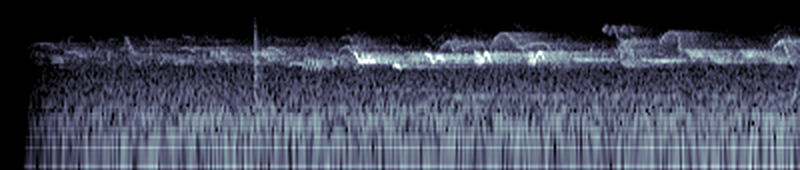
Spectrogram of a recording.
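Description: Songbirds chirping and singing, several calls overlapping, fading in from silence over the first second or two and loudest about halfway through.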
